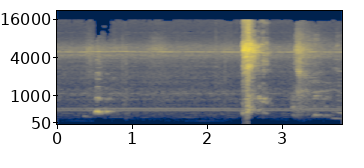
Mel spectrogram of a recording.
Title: Кот и кашель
